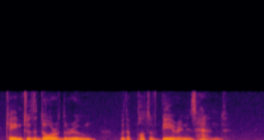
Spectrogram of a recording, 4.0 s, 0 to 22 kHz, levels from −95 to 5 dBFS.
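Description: Speech with no technical faults to be heard. It has passed through a call's microphone processing, which trims away the lowest bass and leaves nothing above 8 kHz.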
